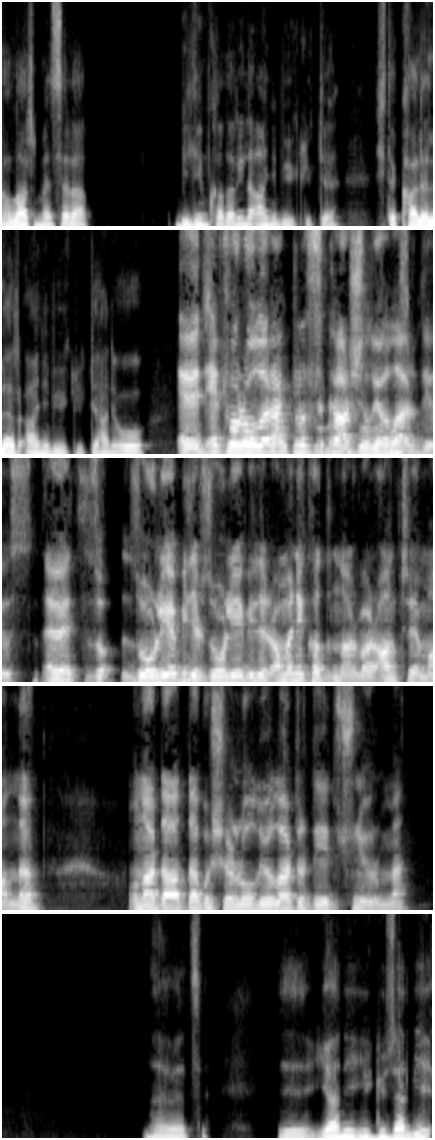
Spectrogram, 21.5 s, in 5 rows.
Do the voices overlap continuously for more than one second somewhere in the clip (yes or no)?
yes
